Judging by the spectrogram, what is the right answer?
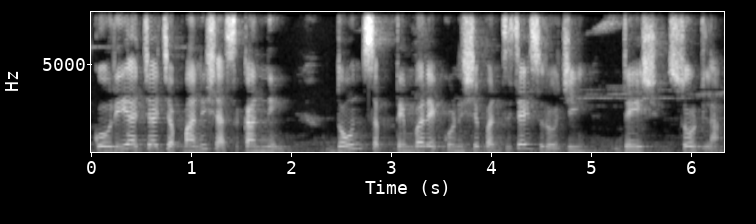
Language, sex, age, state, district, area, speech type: Marathi, female, 60+, Maharashtra, Kolhapur, urban, read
